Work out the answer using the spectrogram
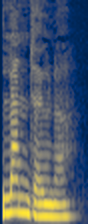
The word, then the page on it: landowner: British English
